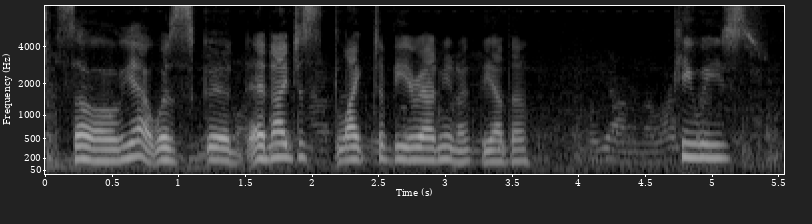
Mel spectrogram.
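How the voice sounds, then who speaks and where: A woman speaks at a moderate pace with fairly low pitch and fairly even intonation, over noticeable background noise. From New Zealand, Ashburton. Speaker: rugby fan and volunteer. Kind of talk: casual interview chat.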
